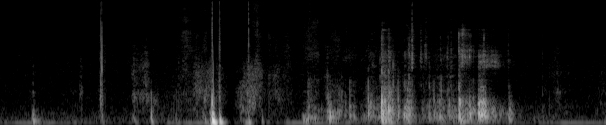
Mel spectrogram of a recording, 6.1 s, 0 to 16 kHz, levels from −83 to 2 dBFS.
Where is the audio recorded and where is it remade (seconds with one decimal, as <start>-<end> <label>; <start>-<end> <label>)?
0.0-4.6 recorded; 4.6-5.2 remade; 5.2-6.1 recorded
